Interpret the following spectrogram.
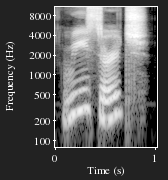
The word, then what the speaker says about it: research: Research, re is a stressed syllable which has a long e sound, and then search.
